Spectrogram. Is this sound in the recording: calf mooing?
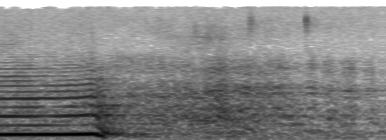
yes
